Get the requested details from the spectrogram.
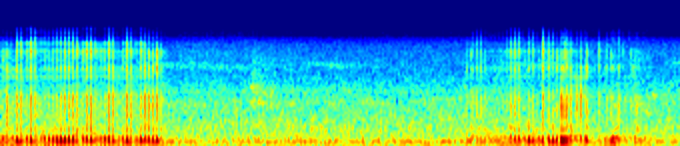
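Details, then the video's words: Seven-year-old female Neapolitan Mastiff asleep indoors, snoring loudly; a rough rattling snore lasting over a second, a quiet pause of about three seconds with a faint breath, then another rattling snore. "NEAPOLITAN MASTIFF SNORING"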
